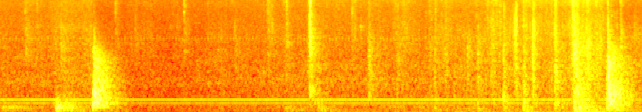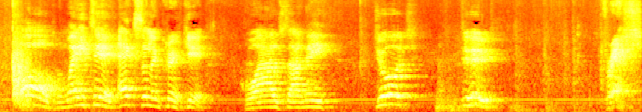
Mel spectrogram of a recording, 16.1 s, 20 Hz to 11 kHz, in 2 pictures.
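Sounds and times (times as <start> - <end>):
thuds: 6.4 - 8.4.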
